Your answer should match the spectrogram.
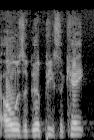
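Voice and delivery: low, quick, understated praise; unenthused. Shown as a demonstration. Preacher repeating his weak praise of caramel cake, unenthused. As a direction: toss it off without emphasis. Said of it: "Because I said".

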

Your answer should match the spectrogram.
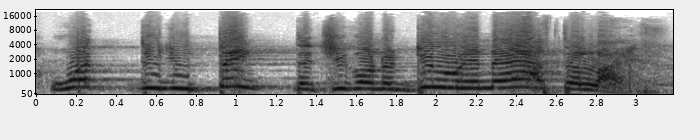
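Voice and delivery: ordinary delivery

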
